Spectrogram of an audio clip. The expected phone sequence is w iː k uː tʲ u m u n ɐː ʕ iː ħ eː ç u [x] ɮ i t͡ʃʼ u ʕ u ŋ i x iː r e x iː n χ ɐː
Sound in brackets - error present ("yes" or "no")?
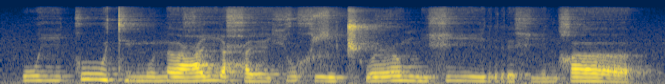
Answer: no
